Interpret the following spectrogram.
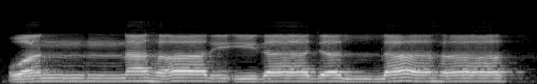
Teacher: نون مشدد ہے، نون مشدد میں ہمیشہ غنہ ہوتا ہے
